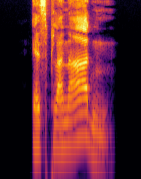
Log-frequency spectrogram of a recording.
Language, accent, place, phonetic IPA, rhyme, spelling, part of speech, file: German, Germany, Berlin, [ˌɛsplaˈnaːdn̩], -aːdn̩, Esplanaden, noun, De-Esplanaden.ogg
- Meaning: plural of Esplanade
